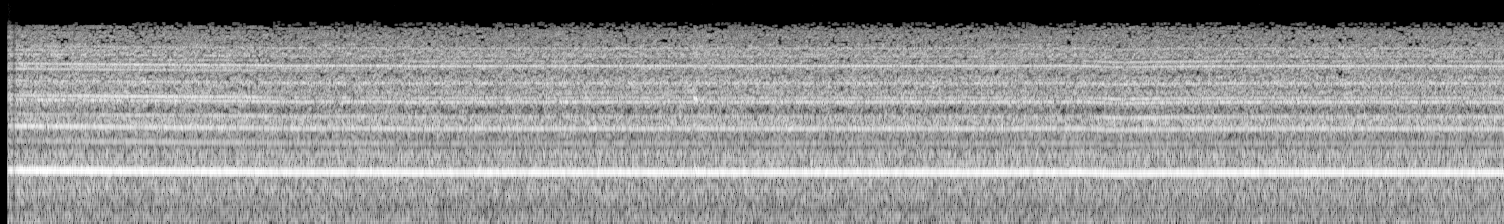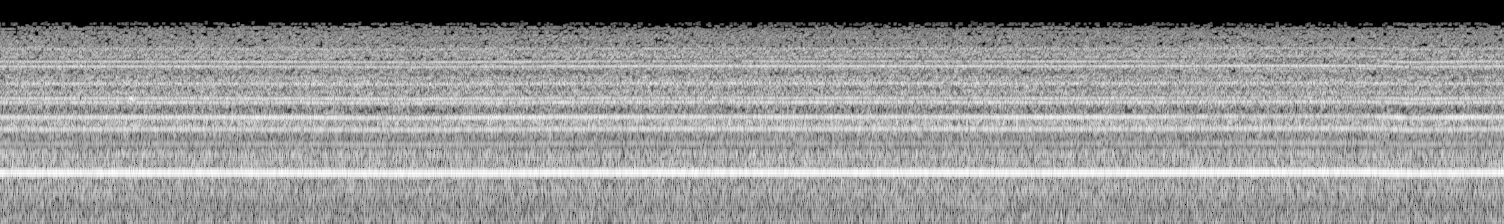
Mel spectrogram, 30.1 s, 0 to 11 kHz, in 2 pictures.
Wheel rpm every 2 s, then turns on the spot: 0, 0, 0, 0, 0, 0, 0, 0, 0, 0, 0, 0, 0, 0, 0.
none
